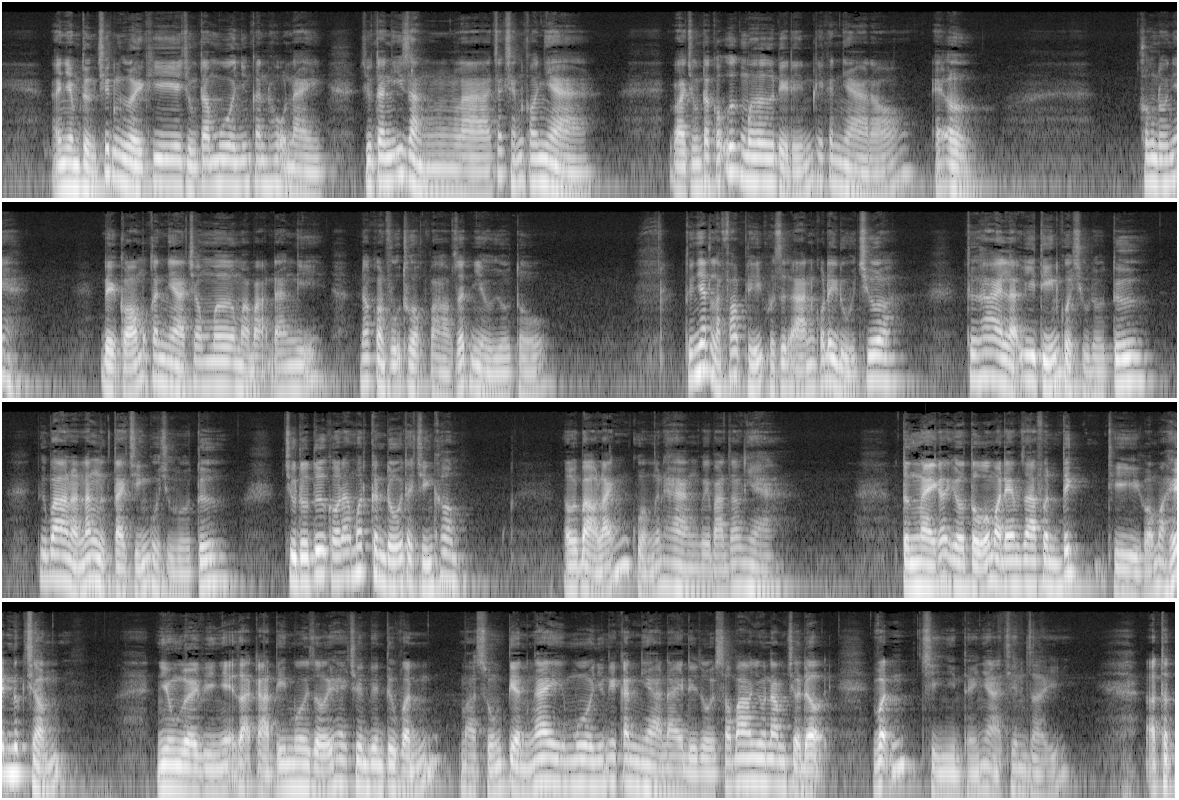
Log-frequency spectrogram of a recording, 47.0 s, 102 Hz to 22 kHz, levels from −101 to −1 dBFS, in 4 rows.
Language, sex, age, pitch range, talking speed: Vietnamese, male, 20-39, 115-155 Hz, 215 wpm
